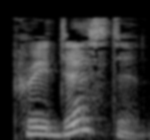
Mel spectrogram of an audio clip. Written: predestine

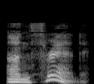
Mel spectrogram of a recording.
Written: unthread

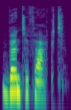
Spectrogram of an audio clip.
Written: ventifact

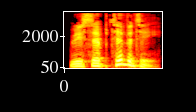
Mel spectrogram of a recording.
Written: receptivity

